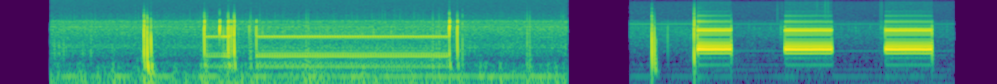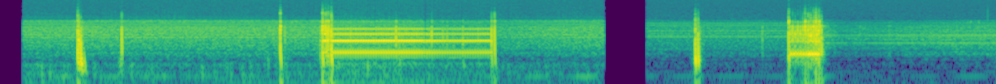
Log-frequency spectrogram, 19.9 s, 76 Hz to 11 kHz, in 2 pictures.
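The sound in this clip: Telephone switching signals from a 4A office calling a crossbar 5 switch: several separate examples of short multifrequency tone bursts and sharp clicks over a low line hum, split by brief silent gaps.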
